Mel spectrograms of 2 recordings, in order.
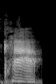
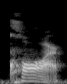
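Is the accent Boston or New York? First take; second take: Boston; New York. First: It is said with a Boston-sounding vowel. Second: It is said with a long New York vowel.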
